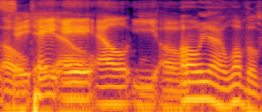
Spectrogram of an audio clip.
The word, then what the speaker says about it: Kaleo: leo okay oh oh is that how it's pronounced like is it not k-k-e-l no it's okay k-a-l-e-o oh yeah i love those guys i would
